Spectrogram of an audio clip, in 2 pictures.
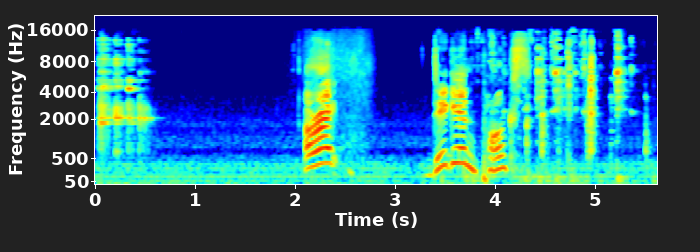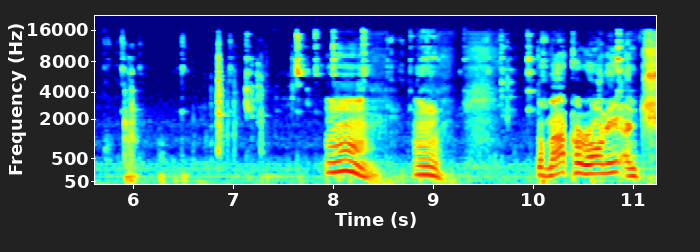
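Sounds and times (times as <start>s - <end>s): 
glasses clinking in a toast: 0.0s - 0.7s, 3.9s - 11.2s
speech: 2.1s - 2.6s, 3.3s - 4.5s, 7.9s - 9.2s, 10.0s - 11.2s.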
